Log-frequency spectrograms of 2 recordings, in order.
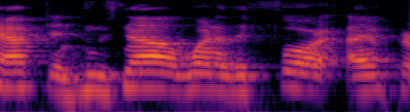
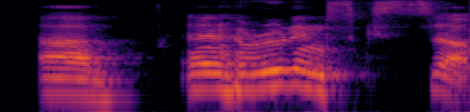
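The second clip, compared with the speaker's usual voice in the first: ordinary talk, nothing marked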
